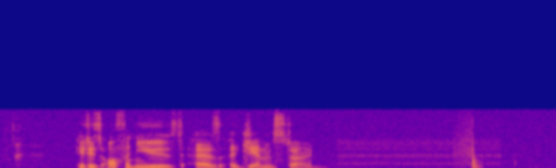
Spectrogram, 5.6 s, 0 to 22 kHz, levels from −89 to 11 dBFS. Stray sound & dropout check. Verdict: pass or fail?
fail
